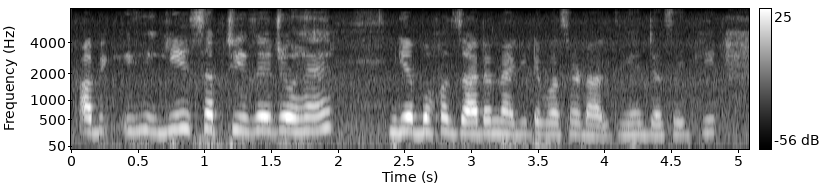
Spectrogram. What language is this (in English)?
Urdu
